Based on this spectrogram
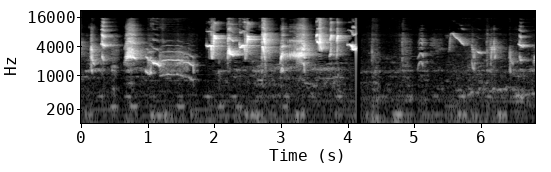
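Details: Caged white-rumped shama singing once its cover is taken off, fast bursts of high chattering and whistled notes, then a quieter stretch of thin rising whistles.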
